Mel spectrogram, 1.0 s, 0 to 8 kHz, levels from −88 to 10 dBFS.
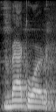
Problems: background sounds at intervals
